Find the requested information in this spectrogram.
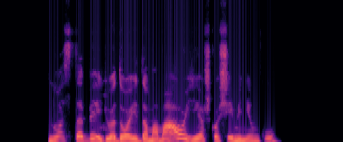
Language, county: Lithuanian, Panevėžys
